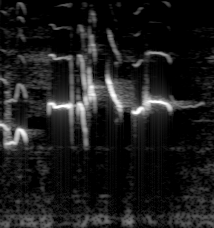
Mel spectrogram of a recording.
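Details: Oriental magpie-robin (kacer) morning song used as a lure to draw reluctant caged birds into full, insistent singing: clear high whistled notes, some long and level, others slurred and falling, in four short bursts with faint low rumble beneath.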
